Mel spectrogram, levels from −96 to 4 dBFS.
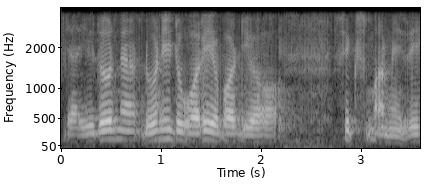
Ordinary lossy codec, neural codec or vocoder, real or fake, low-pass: none; vocoder, 22.05 kHz, 80 mel bands, WaveNeXt; fake; 3.6 kHz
